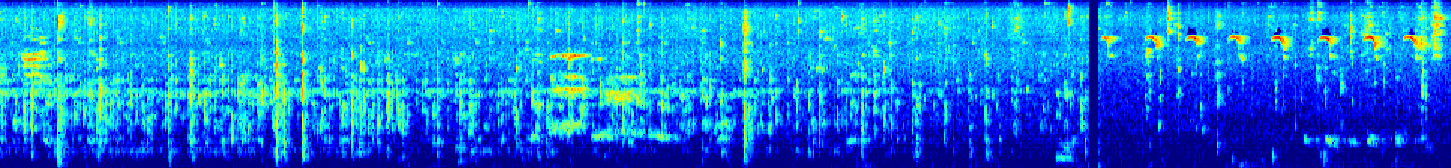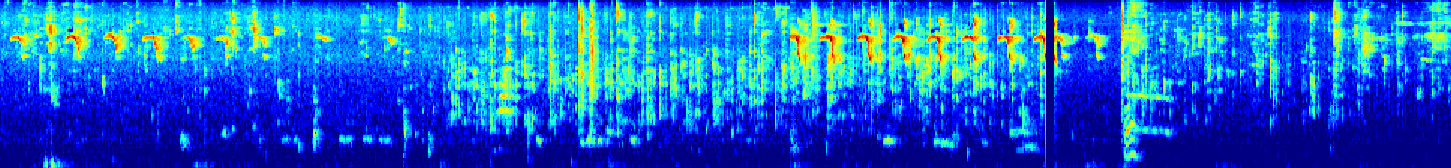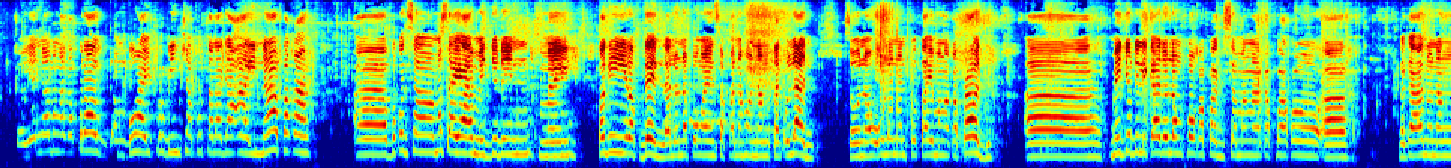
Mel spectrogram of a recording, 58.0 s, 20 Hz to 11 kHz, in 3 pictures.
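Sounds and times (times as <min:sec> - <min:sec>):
bird calls: 0:13.2 - 0:28.7, 0:29.4 - 0:38.8
bird chirping: 0:14.7 - 0:25.8, 0:29.7 - 0:39.7.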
